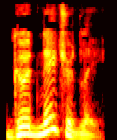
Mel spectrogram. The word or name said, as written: good-naturedly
